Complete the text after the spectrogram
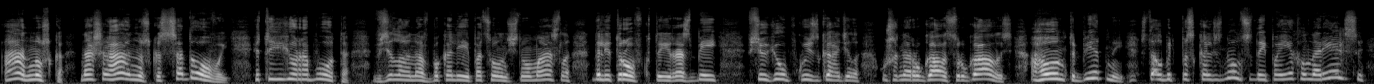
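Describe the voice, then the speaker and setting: A man voicing a sharp-nosed gossiping woman in a storybook reading, talking fast and shrill. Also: dry recording, studio quality, lightly acted. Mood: excited.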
